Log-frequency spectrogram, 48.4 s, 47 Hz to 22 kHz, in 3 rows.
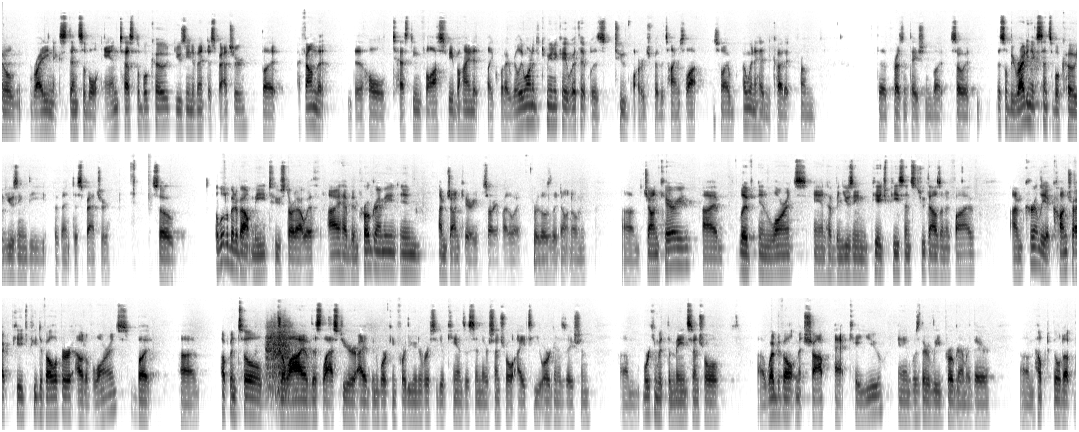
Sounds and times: Speech: 0:00.0 - 0:12.2, 0:13.2 - 0:48.3.

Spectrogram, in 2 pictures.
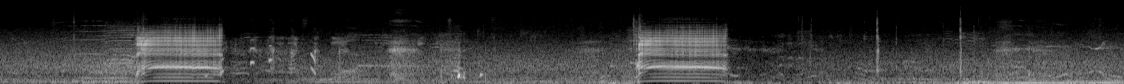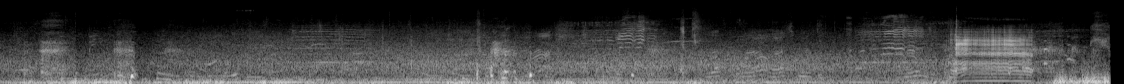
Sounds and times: Bleat: 0:01.0 - 0:02.3, 0:06.4 - 0:07.3, 0:16.9 - 0:17.8, 0:19.9 - 0:21.7.

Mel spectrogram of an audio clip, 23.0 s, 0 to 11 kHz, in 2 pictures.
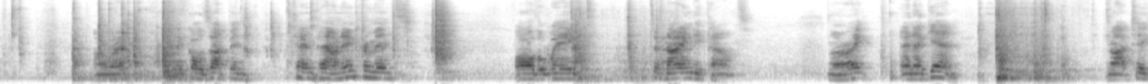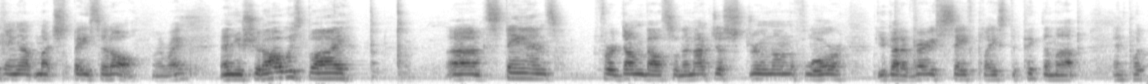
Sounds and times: Speech: 0:00.9 - 0:04.2, 0:05.2 - 0:05.9, 0:06.5 - 0:07.6, 0:08.3 - 0:09.6, 0:11.1 - 0:15.1, 0:16.0 - 0:22.9.

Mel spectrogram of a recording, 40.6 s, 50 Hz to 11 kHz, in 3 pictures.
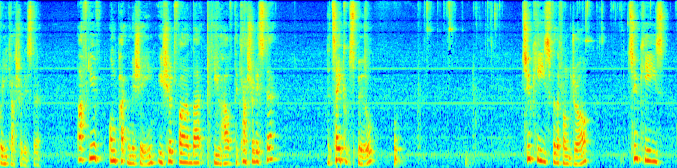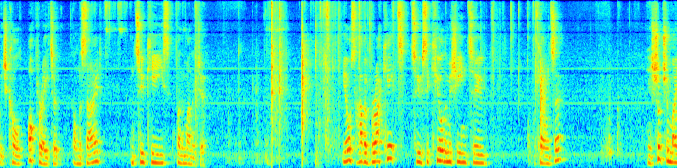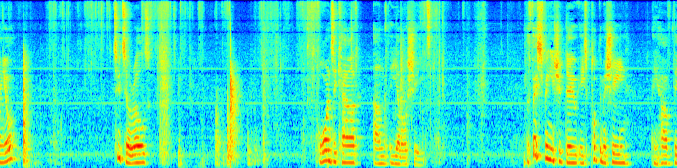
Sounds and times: Speech: 0:00.0 - 0:00.9, 0:01.6 - 0:05.6, 0:06.5 - 0:07.5, 0:10.4 - 0:11.8, 0:12.6 - 0:15.6, 0:16.2 - 0:17.8, 0:20.4 - 0:23.4, 0:24.3 - 0:24.9, 0:26.5 - 0:27.5, 0:29.4 - 0:30.2, 0:33.4 - 0:35.8, 0:37.6 - 0:40.6.

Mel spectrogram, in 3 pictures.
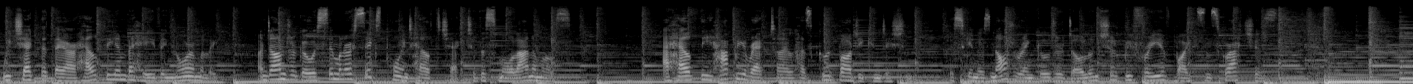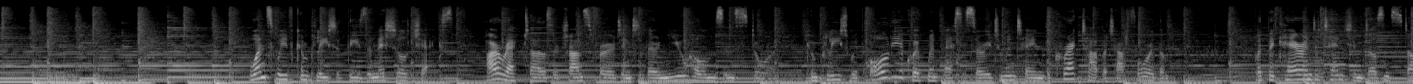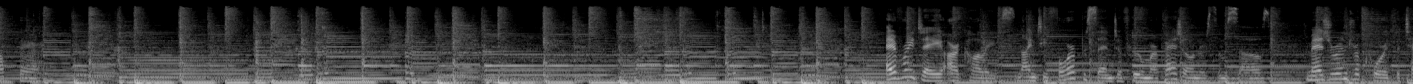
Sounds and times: Speech: 0:00.0 - 0:05.7, 0:06.6 - 0:12.8, 0:16.6 - 0:25.9, 0:26.7 - 0:28.7, 0:37.1 - 0:42.3
Music: 0:00.0 - 0:42.3.

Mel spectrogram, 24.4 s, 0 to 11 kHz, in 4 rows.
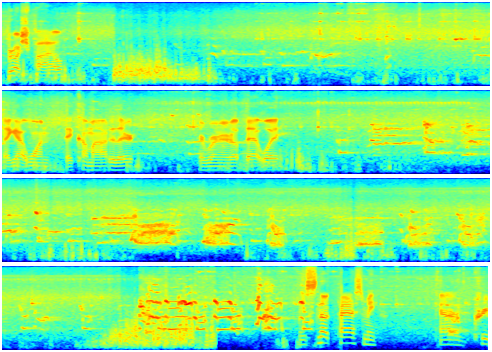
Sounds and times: Speech: 0:00.0 - 0:00.8, 0:06.1 - 0:07.8, 0:08.6 - 0:09.6, 0:22.0 - 0:23.0, 0:23.8 - 0:24.3
Outside, rural or natural: 0:00.0 - 0:24.3
Animal: 0:02.6 - 0:04.9, 0:10.3 - 0:22.2.

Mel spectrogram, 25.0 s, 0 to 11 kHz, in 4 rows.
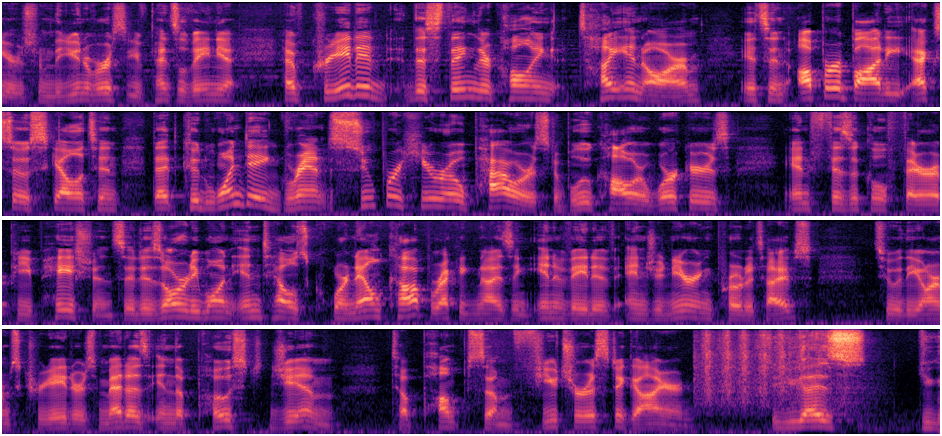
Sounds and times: Speech: 0:00.0 - 0:25.0.

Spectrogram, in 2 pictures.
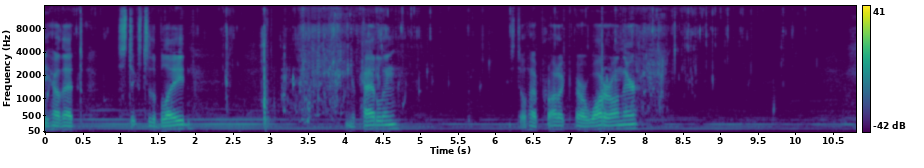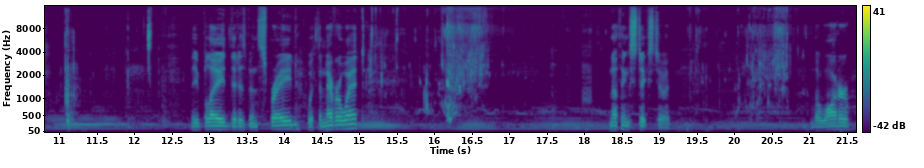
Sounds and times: Speech: 0:00.0 - 0:00.4, 0:01.0 - 0:02.0, 0:04.0 - 0:04.8, 0:06.2 - 0:08.0, 0:12.8 - 0:15.1, 0:18.4 - 0:19.2, 0:21.0 - 0:21.6.

